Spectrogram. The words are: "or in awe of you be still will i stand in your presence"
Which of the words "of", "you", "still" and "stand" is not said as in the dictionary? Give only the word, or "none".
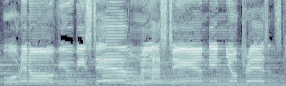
none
